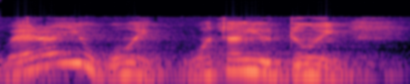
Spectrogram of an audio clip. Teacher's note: it has a falling intonation we don't have a rising pitch here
